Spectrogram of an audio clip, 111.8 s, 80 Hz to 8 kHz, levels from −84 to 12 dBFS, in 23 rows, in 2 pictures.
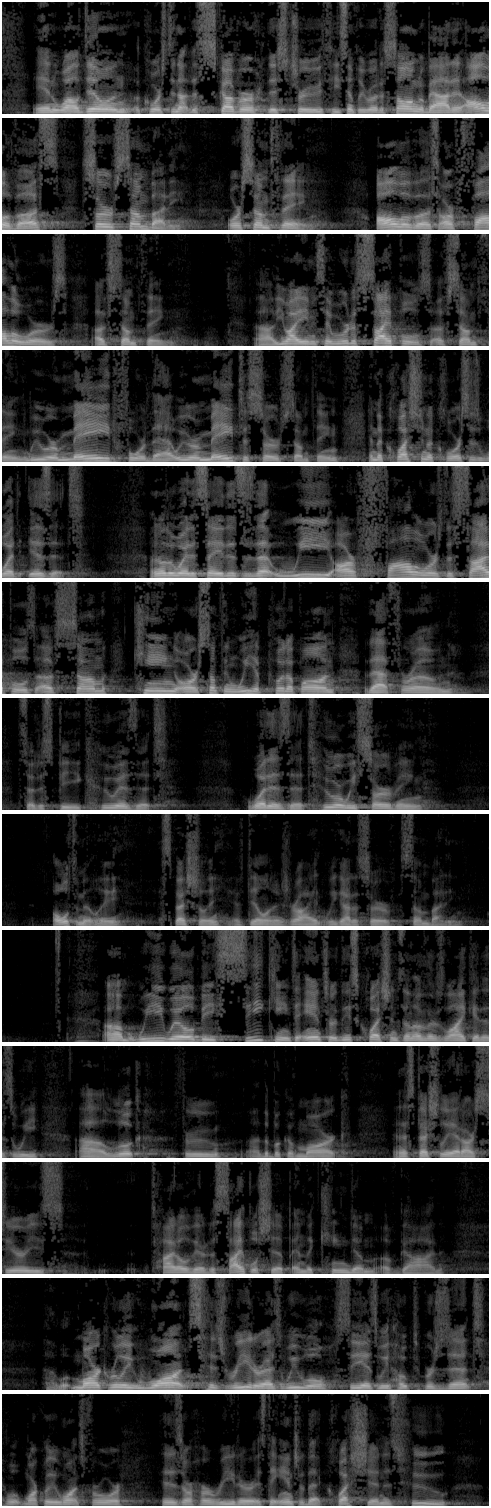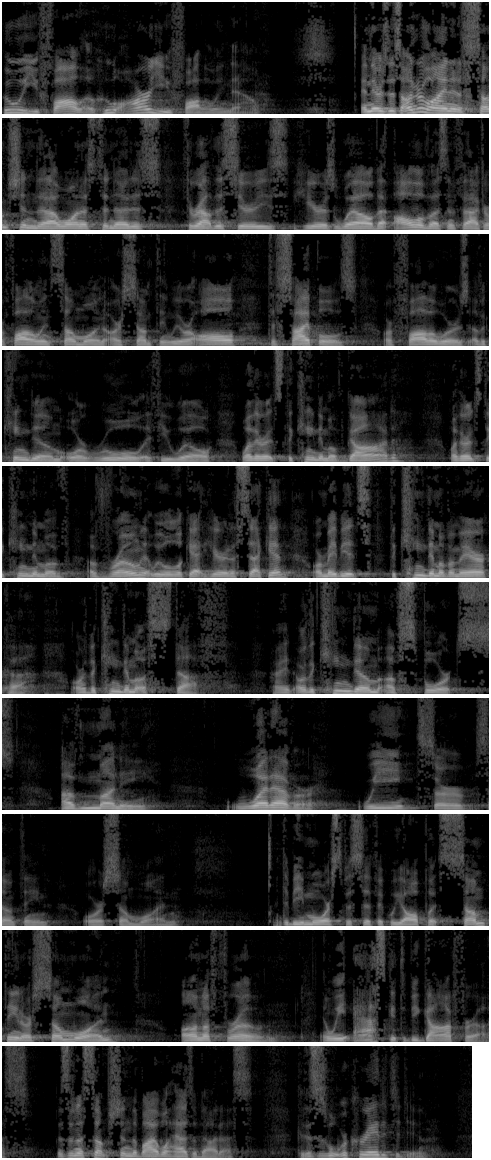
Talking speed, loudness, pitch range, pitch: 170 wpm, -26 LUFS, 115-140 Hz, 125 Hz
